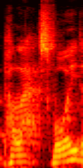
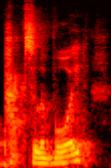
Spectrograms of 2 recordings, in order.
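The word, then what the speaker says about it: Paxlovid: drug which is called uh pallax void i think that's how you pronounce it or paxila void uh which is basically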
